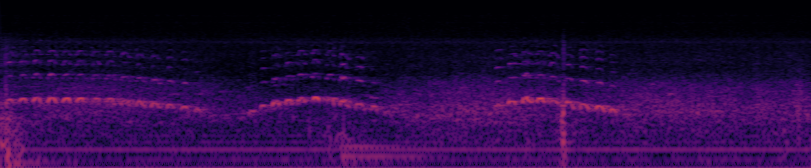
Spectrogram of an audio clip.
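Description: Three drawn-out, arching calls from a southern lapwing (tero) rise and fall one after another in the countryside, over a steady low mechanical hum, with quiet gaps between them and no talking.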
